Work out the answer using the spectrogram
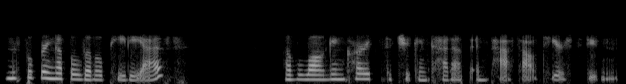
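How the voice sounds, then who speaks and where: Woman with a creaky voice demoing software, tinny. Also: a little high, fairly quick, no echo. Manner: conversational, explanatory. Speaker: software demo presenter. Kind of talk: screen-recorded software walkthrough. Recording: tinny phone-like dry audio.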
